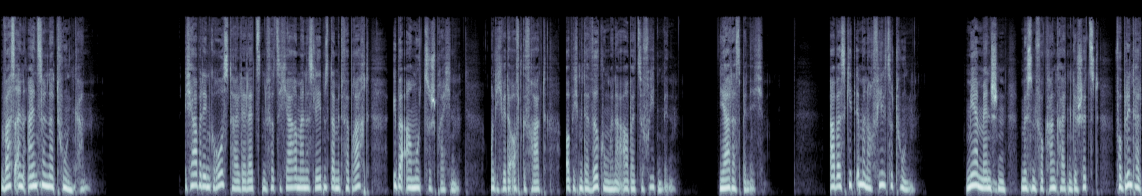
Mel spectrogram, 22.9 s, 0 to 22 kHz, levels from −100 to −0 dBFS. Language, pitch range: German, 150-190 Hz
